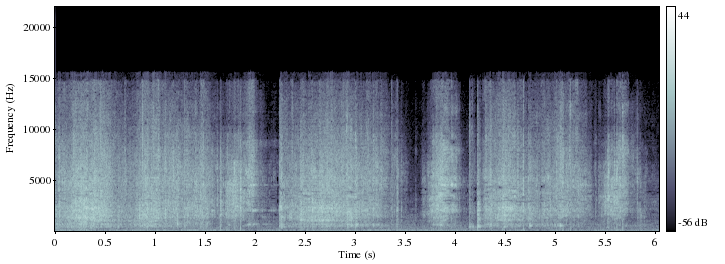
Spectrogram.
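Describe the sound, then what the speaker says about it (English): Ice cubes tumble into a cocktail shaker in several bursts of clinking, rattling crunches, close and fairly loud with short pauses between scoops. "So I have a shaker that I'm going to fill with ice"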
